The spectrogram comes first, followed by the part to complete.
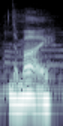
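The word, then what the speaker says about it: Namai: Nami going to pronounce it the way uh Ian's voice actor does. Nami.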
